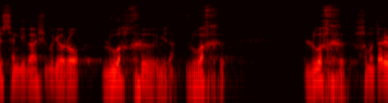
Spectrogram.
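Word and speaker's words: רוח: b 를 풀어 넣으신 2 그 생기가 히브리어로 루아흐 의미다 누가 루한 한번 따라해 볼까요 룩 아흑 여러분과 제가 어떻게 발음 하더라도 그 밥은 다 틀린 것으로 이해할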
